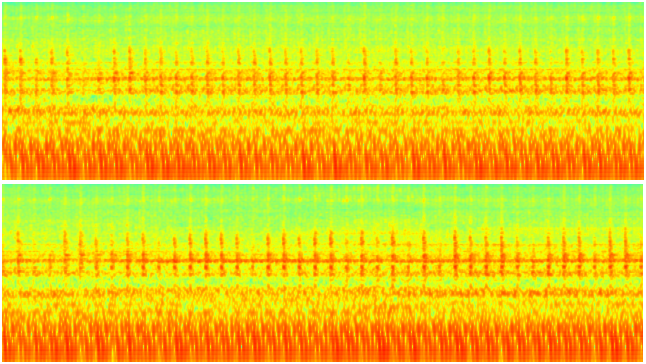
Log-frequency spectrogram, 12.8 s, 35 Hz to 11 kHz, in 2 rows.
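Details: Subaru 2.5 engine rebuilt from a 2.2, warm idle: steady, even knock about three per second from the driver's side, heard only after warm-up, gone when accelerating and back at idle; bottom-end knock, cause not yet traced.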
